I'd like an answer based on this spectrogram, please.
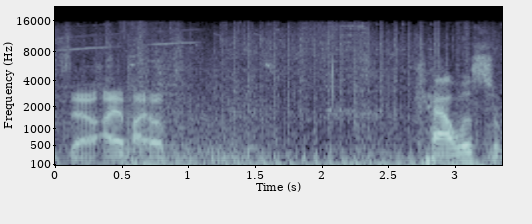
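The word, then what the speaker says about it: Calus: I have high hopes Calais rhymes with chalice oh that's why he'll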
